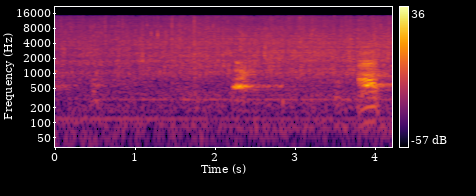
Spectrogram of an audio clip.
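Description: Water spraying from a PVC spray bar and running steadily down a small homemade gold sluice box while the concentrates are hand-rinsed to get the heavies off.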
